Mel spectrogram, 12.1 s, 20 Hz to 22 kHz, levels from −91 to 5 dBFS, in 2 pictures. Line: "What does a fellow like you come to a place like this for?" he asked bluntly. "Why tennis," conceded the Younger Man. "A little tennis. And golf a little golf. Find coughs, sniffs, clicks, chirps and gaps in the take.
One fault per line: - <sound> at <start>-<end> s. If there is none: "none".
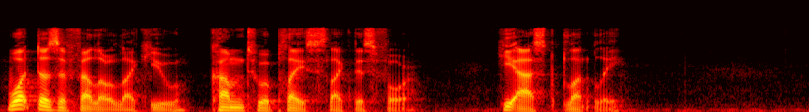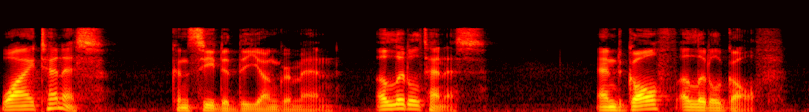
none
